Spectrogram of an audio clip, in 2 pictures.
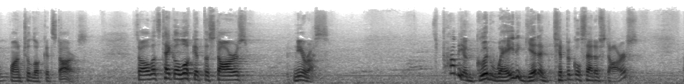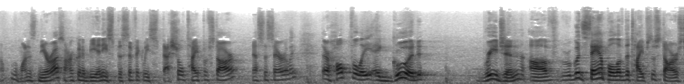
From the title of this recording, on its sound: Live Class Lecture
